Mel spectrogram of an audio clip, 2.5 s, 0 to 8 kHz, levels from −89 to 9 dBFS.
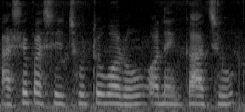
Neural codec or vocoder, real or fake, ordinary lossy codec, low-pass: none; real; none; none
